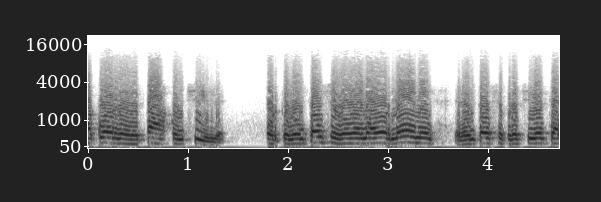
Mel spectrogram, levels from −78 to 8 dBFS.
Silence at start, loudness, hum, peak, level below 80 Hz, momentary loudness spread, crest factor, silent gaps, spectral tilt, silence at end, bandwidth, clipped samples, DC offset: 0 s; -9 LUFS; none; 0 dBFS; -36 dBFS; 5 LU; 8 dB; none; -6 dB/octave; 0 s; 11 kHz; under 0.1%; under 0.1%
